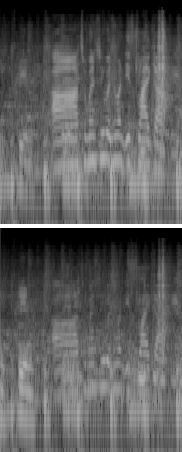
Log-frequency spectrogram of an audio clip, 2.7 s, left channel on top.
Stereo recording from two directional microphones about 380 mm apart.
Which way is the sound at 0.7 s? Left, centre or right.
Left.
